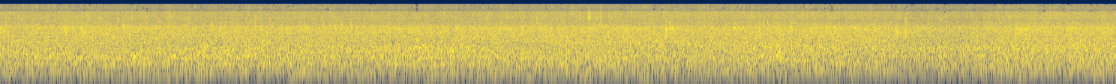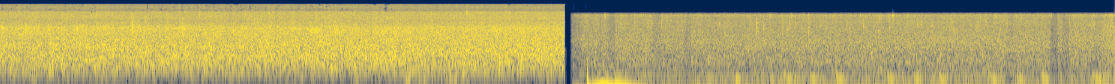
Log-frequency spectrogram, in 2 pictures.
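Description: Heavy rain falling steadily. About three-quarters of the way through it cuts abruptly to quieter rain, with separate drops heard as light ticks.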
